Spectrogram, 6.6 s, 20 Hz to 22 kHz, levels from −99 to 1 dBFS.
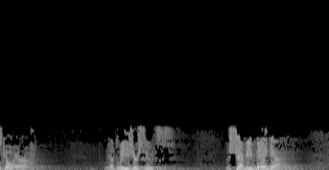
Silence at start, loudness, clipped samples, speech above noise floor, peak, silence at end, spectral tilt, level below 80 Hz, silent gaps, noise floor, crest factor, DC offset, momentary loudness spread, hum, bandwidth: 0 s; -30 LUFS; under 0.1%; 35 dB; -12 dBFS; 0.65 s; -3.5 dB/octave; -60 dBFS; none; -65 dBFS; 22 dB; under 0.1%; 21 LU; none; 6 kHz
